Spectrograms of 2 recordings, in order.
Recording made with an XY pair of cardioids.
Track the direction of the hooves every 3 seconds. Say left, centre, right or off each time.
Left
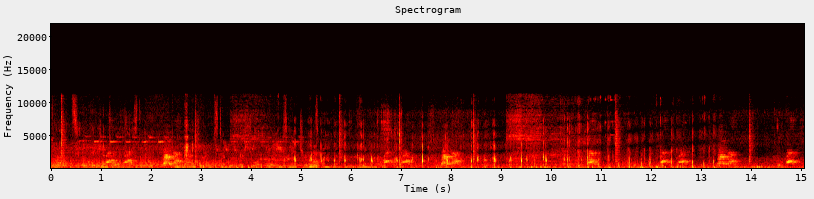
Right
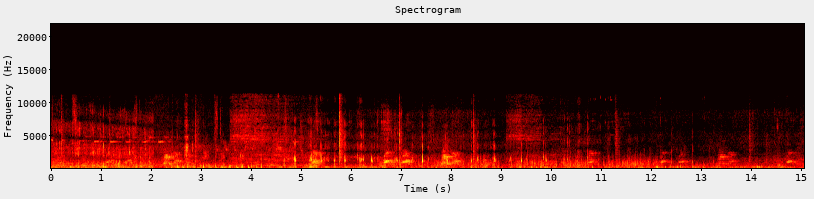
right, right, centre, left, left.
